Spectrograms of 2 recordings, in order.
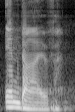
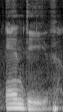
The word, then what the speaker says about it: endive: here we go i'm on the next page endive endive there's an alternate pronunciation and eve let me go through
